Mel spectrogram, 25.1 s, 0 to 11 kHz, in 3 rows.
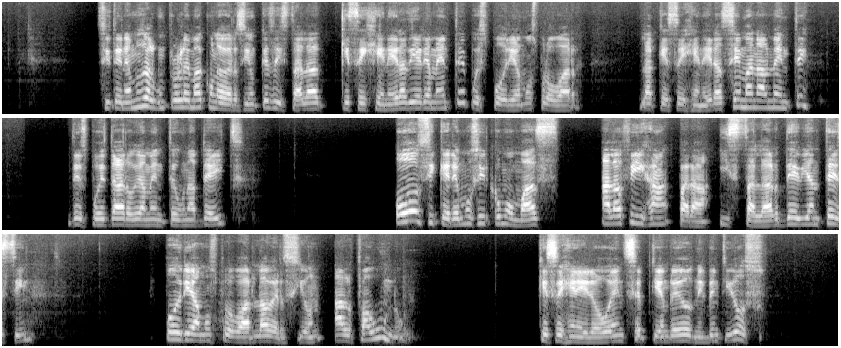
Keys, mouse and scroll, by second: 0.0-0.9 scroll up 2, 4.3-7.3 scroll up 3, 10.6-12.7 scroll up 2, 12.7-13.5 scroll up 1, 17.6-20.3 scroll up 2, 23.2-23.8 scroll up 2, 23.8-25.1 scroll down 2.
